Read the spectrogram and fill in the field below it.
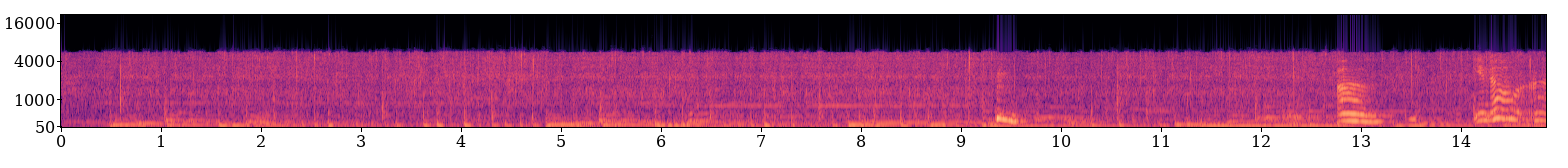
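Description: Garlic frying and sizzling in a pan while being stirred, a steady close sizzle with scraping stirs and brief clatter of the utensil; a voice speaks over it.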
